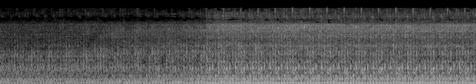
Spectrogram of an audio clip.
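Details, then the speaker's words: BMW M57 diesel with the oil filler cap and then the dipstick removed, idling evenly with a light steady tick from the vacuum pump, which is normal on the M57. The filler cap only lifts slightly, and there is no slurping, so the crankcase breather is working normally. "To cykanie pochodzi z pompy Vacum, ono jest normalne w M57"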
